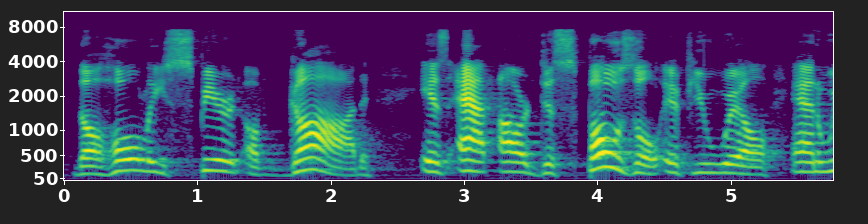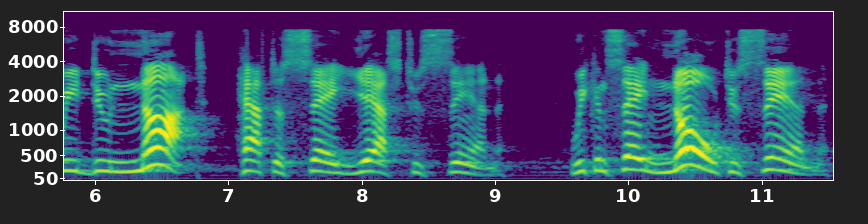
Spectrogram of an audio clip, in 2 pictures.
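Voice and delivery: loud, slow, rising sermon voice; full-force preaching. Acted. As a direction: preach it out, building.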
